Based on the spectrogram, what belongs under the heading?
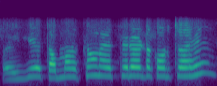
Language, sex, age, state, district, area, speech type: Odia, male, 60+, Odisha, Gajapati, rural, conversation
